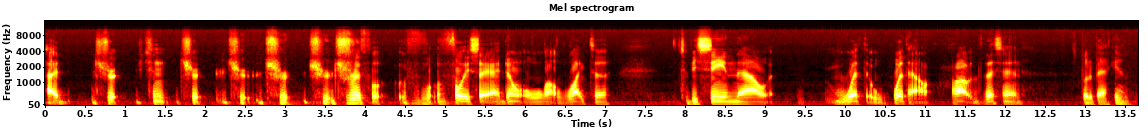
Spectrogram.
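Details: Stuttering with sound and part-word repetitions in a 19-year-old male who has stuttered since toddlerhood, speaking after removing his SpeechEasy anti-stuttering device.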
